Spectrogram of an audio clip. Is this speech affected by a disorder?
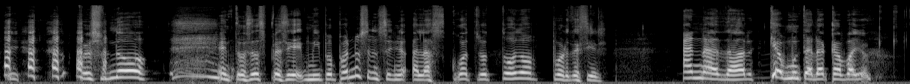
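Yes: Down syndrome; adult woman.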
